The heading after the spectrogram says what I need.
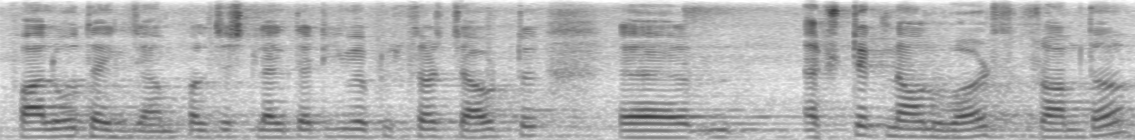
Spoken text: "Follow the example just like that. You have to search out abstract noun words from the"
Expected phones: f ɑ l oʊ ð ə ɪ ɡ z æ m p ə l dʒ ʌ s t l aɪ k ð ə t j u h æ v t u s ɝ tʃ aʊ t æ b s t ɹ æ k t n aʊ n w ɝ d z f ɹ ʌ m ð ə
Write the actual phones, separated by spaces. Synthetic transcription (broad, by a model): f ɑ l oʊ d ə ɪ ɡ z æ m p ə l dʒ ʌ s t l aɪ k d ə t j u h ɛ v t u s ɝ tʃ aʊ t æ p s t ɛ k n aʊ n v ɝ d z f ɹ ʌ m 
